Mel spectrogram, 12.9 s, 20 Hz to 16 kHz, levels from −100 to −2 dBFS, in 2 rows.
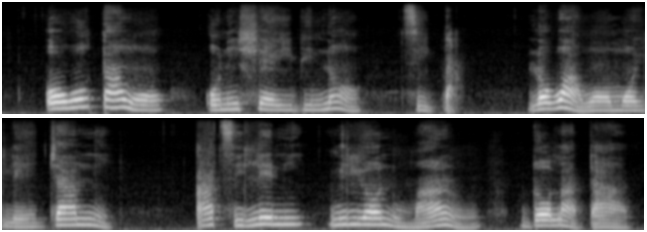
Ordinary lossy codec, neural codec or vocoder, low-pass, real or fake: none; codec, 44.1 kHz, 7.8 kbps, Pupu-Codec; 14.4 kHz; fake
